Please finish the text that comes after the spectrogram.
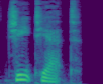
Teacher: It's so fast that the did you turns into Jeet. English speakers do this all the time because it's easier to say.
